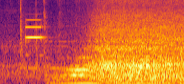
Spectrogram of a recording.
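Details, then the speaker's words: Over-the-range microwave exhaust fan heard indoors after the outside vent was siliconed, foamed and installed: a few beeps, then a steady low hum and smooth airy rush as the fan spins up; sounds good, normal. "It sounds good from in here."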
